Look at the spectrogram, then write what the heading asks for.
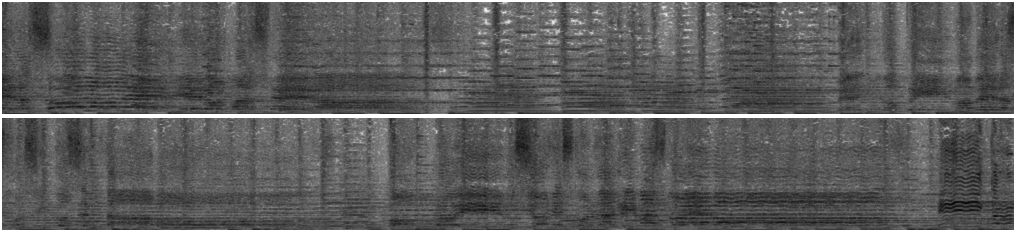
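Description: A loud mariachi piece plays steadily throughout, with bright layered instruments over a bouncing, rhythmic bass line and no spoken voices.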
